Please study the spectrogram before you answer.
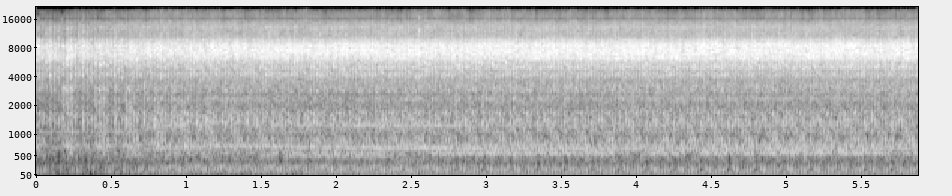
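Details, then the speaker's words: Ford 6.0 diesel, just after turbo cleaning and reassembly: quick start settling into an even diesel clatter at a steady idle with no misses or surging; serpentine belt is a little noisy, otherwise sounds good. "oh all right other than a uh say the serpentine belt's a little noisy but other than that sounds good"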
